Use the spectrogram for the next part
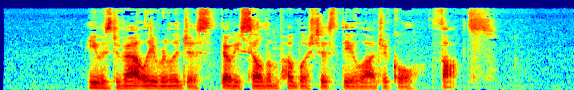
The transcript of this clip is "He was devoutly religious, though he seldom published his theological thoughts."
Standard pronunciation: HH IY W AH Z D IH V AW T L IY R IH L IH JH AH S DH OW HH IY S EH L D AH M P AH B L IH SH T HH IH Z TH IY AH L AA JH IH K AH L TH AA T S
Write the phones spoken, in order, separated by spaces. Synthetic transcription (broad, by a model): HH IY W AH Z D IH V AW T L IY R IH L IH JH AH S DH OW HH IY S EH L D AH M P AH B L IH SH T HH IH Z TH IY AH L AA JH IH K L TH AA T S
